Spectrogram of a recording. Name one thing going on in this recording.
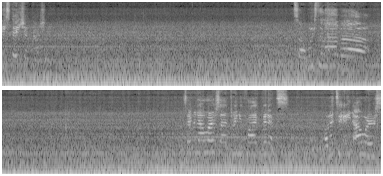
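A semi truck's diesel engine drones from inside the cab while cruising on a highway.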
